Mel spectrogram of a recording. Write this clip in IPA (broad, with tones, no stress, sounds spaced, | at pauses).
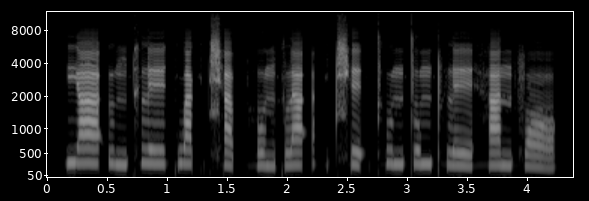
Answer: j aː˧ ʔ ɯ˩˦ ŋ kʰ l eː˧ k w a˦˥ k̚ t͡ɕʰ a˨˩ p̚ h o˨˩ n k l a˦˥ ʔ | t͡ɕʰ e˨˩ ʔ tʰ u˧ n t o˦˥ m pʰ l eː˩˦ h a˧ n f ɔː˨˩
